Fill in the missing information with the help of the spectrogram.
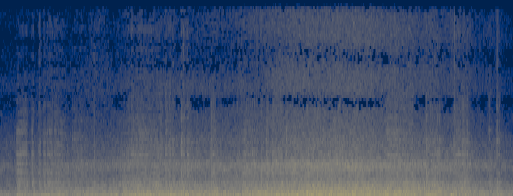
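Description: Steady rushing of ocean waves on the open North Atlantic Ocean, where a caravel sailing ship is under way toward the Caribbean, a broad continuous wash that swells slightly in the middle, with a windy edge and no voices.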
